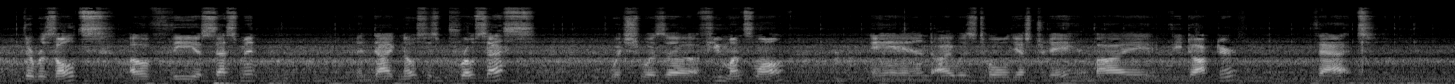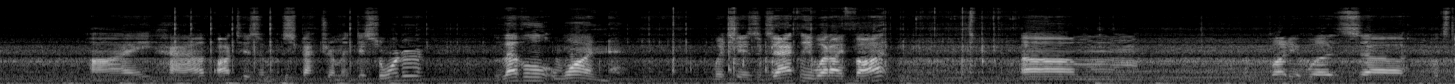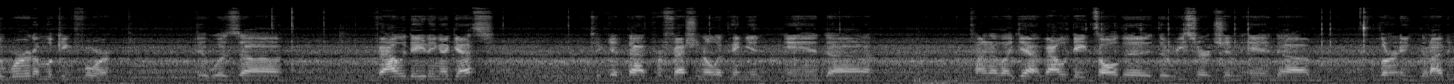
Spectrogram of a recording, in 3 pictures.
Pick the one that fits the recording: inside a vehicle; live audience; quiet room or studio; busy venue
inside a vehicle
